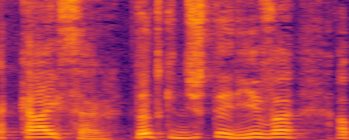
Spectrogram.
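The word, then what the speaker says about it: Caesar: em latim eclesiástico seria César. Eles começaram a observar nos muros, escrito incorretamente essa palavra, e descobriram que a pronúncia, provavelmente a pronúncia original do latim na antiguidade, era Kaiser.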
